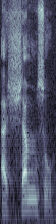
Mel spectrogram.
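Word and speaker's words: الشمس: Nah, matahari itu syamsun, masuk alif lam. Bagaimana bacanya? Asy-syamsu.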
